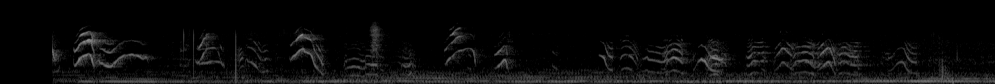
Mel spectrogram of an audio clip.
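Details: Puppy asking its mother for milk: a run of high, squeaky whimpers, each rising then falling, coming in irregular clusters, some doubled, over a steady low hum.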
